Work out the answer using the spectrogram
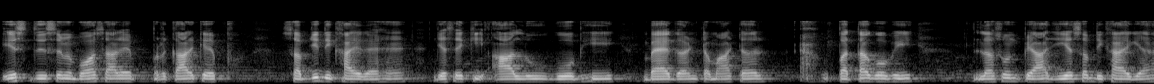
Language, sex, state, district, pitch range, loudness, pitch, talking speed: Hindi, male, Jharkhand, Garhwa, 130-140 Hz, -21 LUFS, 135 Hz, 135 wpm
